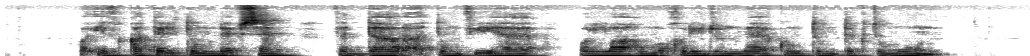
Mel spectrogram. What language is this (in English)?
Arabic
